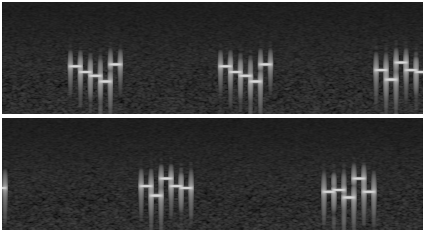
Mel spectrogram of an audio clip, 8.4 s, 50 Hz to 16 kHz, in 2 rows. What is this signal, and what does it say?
Five-tone selective call (CCIR), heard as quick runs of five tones, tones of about 100 ms. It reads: 96410 96410 72276 72276 45114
